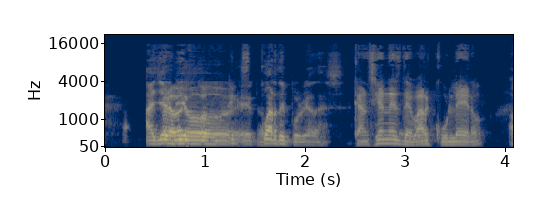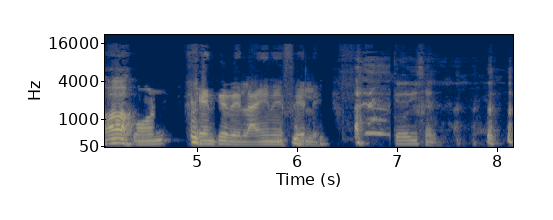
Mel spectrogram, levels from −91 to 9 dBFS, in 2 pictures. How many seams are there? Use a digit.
2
